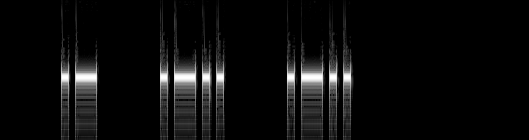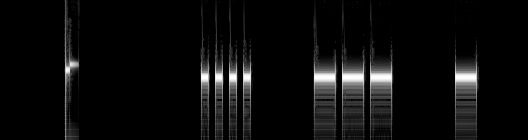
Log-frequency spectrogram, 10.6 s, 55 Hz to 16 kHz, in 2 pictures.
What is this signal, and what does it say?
Morse code, heard as a keyed tone, about 17 wpm, spaced as for 10 wpm, 700 Hz. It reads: ALL HOT
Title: 3x Character Spacing - Top 200 Words - 17wpm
